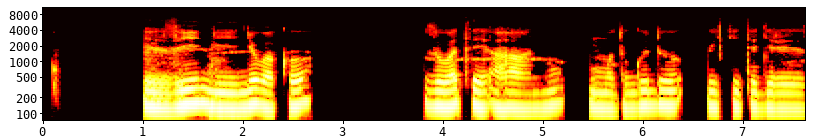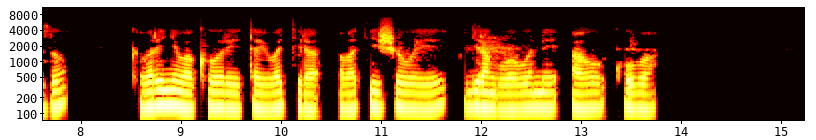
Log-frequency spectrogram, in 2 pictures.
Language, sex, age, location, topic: Kinyarwanda, male, 25-35, Nyagatare, government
